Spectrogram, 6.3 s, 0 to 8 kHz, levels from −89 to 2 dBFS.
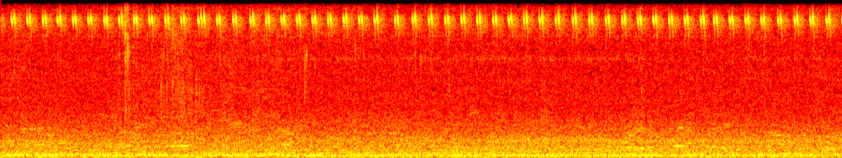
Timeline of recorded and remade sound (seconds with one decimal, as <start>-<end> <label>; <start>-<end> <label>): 0.0-6.3 recorded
